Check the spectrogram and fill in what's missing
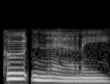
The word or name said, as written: hootenanny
